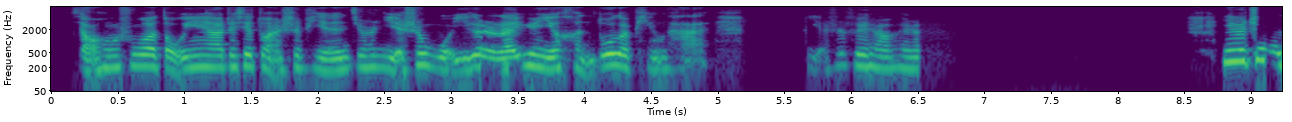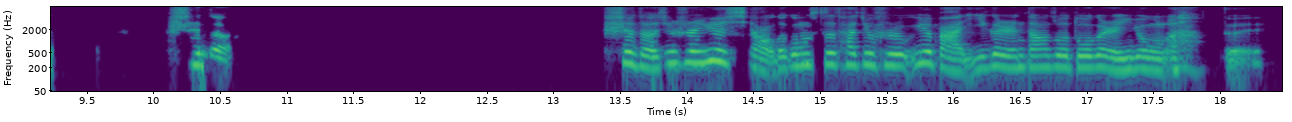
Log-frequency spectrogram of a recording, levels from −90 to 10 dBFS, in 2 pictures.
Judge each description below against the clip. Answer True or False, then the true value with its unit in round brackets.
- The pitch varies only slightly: False (3.6 semitones)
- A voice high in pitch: True (215 Hz)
